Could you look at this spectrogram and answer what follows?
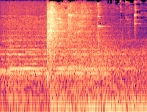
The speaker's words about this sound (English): runs into the sitting room where the tray lies smashed on the floor.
